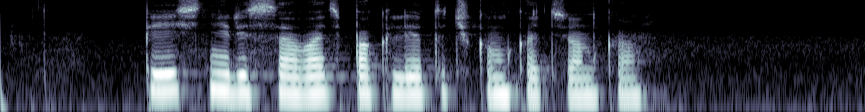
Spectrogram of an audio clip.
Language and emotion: Russian, neutral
